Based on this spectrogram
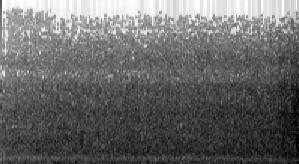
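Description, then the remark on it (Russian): A steady roar of ocean surf fills the whole stretch, broad and rushing, swelling slightly louder toward the end, with no voices over it. “Океанище-то.”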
